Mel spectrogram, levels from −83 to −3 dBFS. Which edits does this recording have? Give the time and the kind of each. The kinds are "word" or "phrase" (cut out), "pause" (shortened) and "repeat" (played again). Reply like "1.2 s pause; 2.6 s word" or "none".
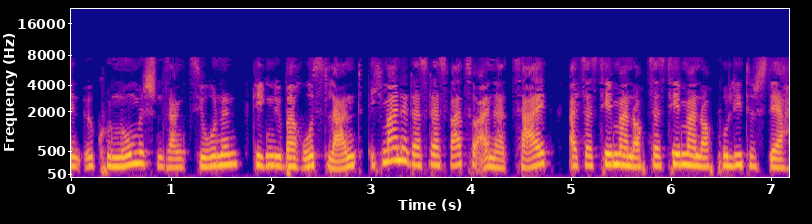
1.0 s phrase; 1.8 s pause; 3.6 s repeat; 4.9 s pause; 5.8 s repeat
